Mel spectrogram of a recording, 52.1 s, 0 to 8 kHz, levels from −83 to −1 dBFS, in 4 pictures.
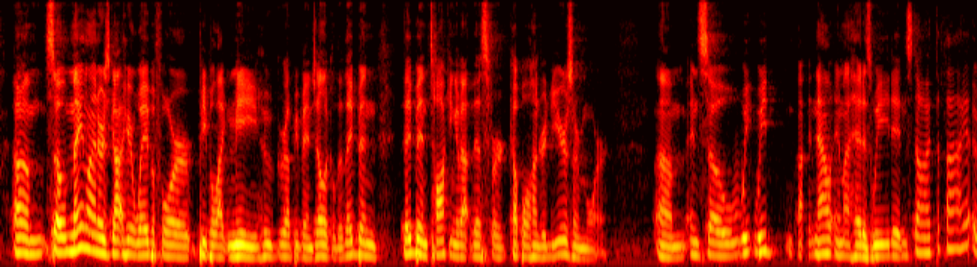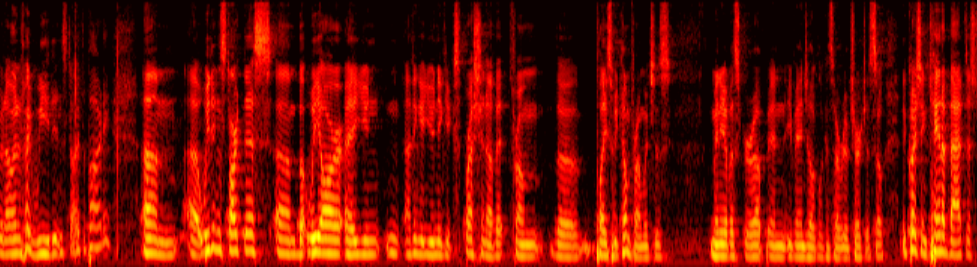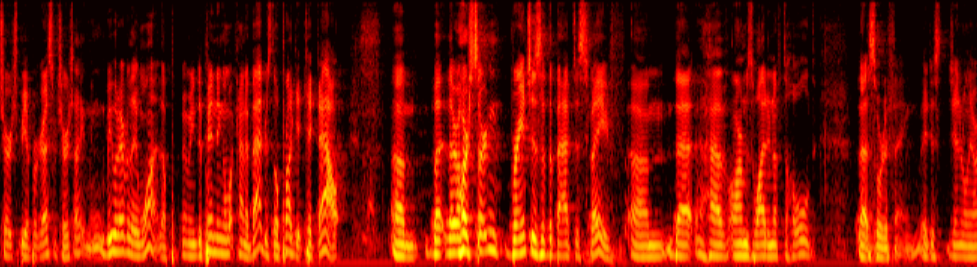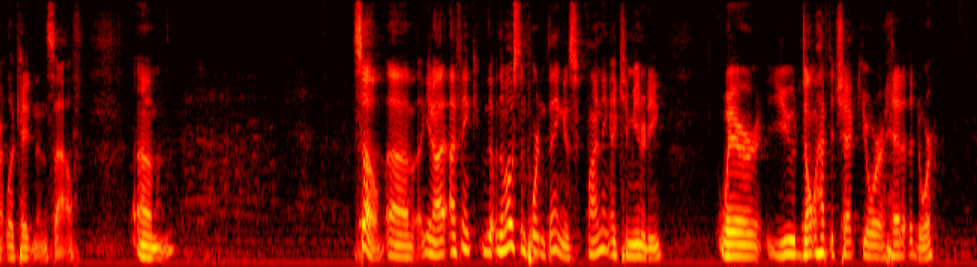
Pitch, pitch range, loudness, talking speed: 140 Hz, 125-160 Hz, -30 LUFS, 200 wpm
